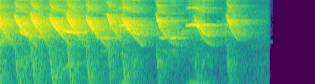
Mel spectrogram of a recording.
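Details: Female tiểu my bird gives a rapid series of sharp, bright downward-sweeping chirps, slowing toward the end before stopping abruptly.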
